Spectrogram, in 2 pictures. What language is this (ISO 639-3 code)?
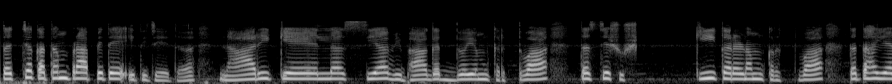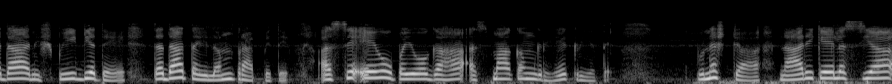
san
